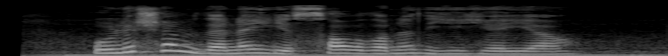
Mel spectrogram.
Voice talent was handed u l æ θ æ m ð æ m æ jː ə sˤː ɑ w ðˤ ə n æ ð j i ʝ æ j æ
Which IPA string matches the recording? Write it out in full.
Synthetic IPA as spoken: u l æ ʃ æ m ð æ n æ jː ə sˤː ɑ w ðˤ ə n æ ð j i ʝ æ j æ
